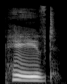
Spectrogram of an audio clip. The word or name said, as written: paved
